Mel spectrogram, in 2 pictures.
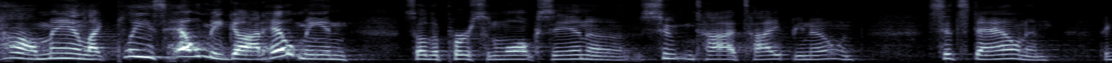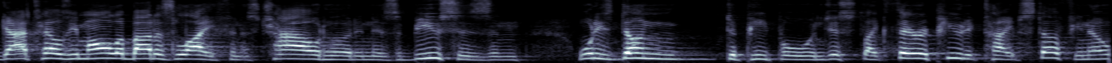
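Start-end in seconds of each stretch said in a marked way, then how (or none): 0.0-2.2 put-on screaming plea, male voice. Telling a story about a man left in a hole, imitating a man screaming. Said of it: "the guy's screaming like".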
